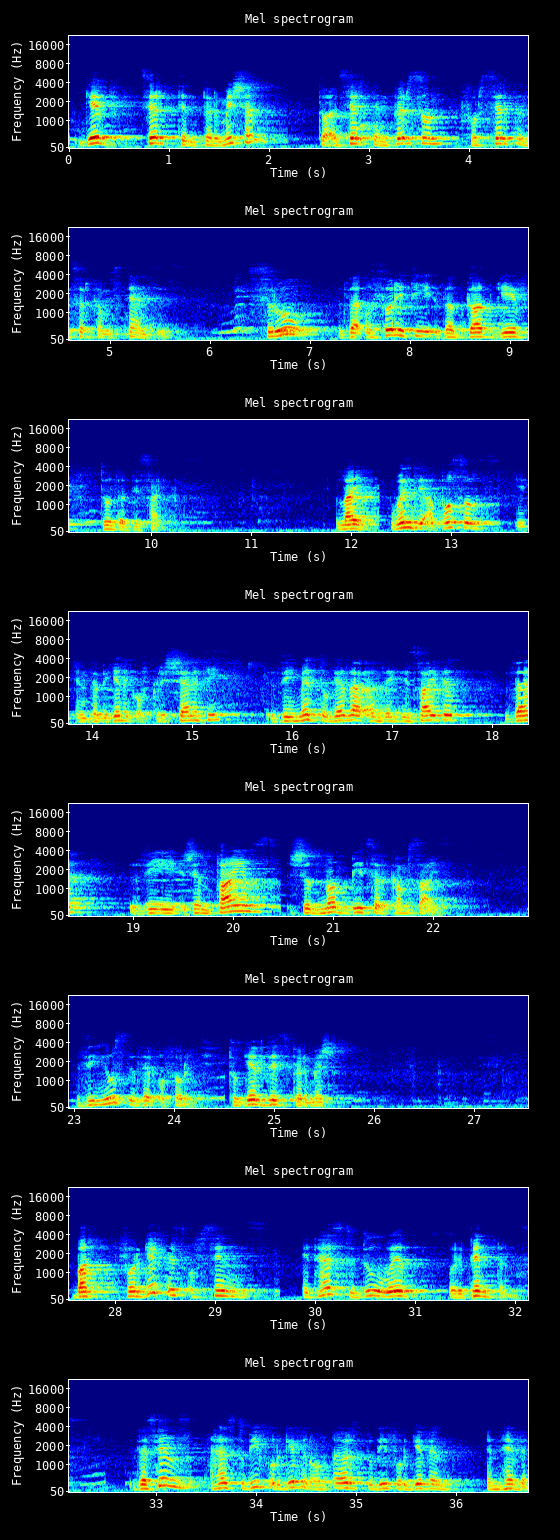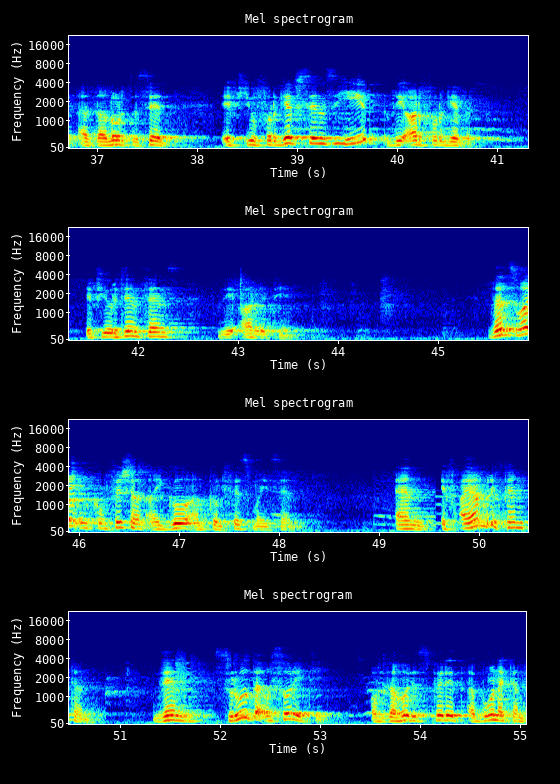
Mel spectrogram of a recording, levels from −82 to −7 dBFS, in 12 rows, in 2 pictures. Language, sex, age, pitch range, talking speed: English, male, 50-69, 120-185 Hz, 125 wpm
